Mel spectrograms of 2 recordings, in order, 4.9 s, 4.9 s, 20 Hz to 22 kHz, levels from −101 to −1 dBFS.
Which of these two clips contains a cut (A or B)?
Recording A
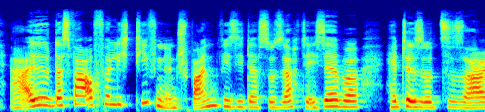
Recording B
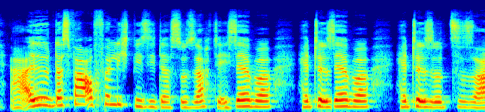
B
